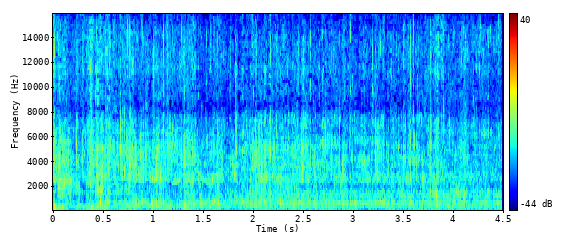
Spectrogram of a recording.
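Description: Water from a hillside pipe flowing into a storage drum on an orchard farm, a steady close splashing, gushing stream that runs on without pause.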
